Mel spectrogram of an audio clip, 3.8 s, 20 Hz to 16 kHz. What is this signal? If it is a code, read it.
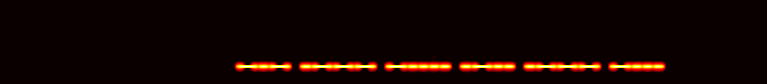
Morse code, heard as a keyed tone, about 46 wpm, 700 Hz. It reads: KJ6LJB
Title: USA Call Signs - 6 Characters - 2x Character Spacing - 45wpm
